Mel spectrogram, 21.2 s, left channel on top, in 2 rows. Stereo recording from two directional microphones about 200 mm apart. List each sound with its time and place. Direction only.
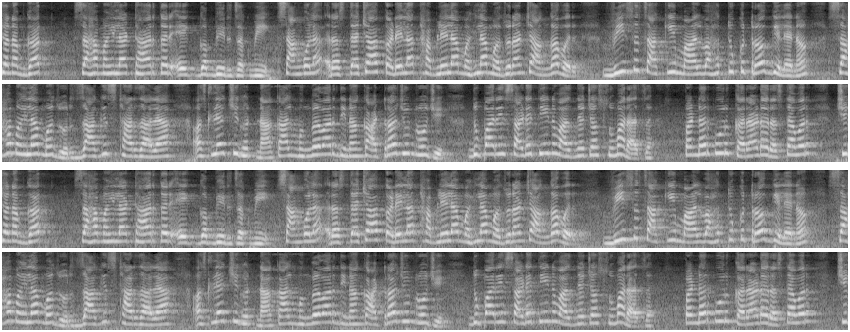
0.0 s a woman's voice: 15° left (ahead or behind)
